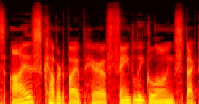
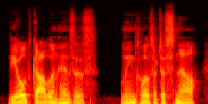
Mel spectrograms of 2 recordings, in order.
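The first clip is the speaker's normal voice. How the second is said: usual speaking voice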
